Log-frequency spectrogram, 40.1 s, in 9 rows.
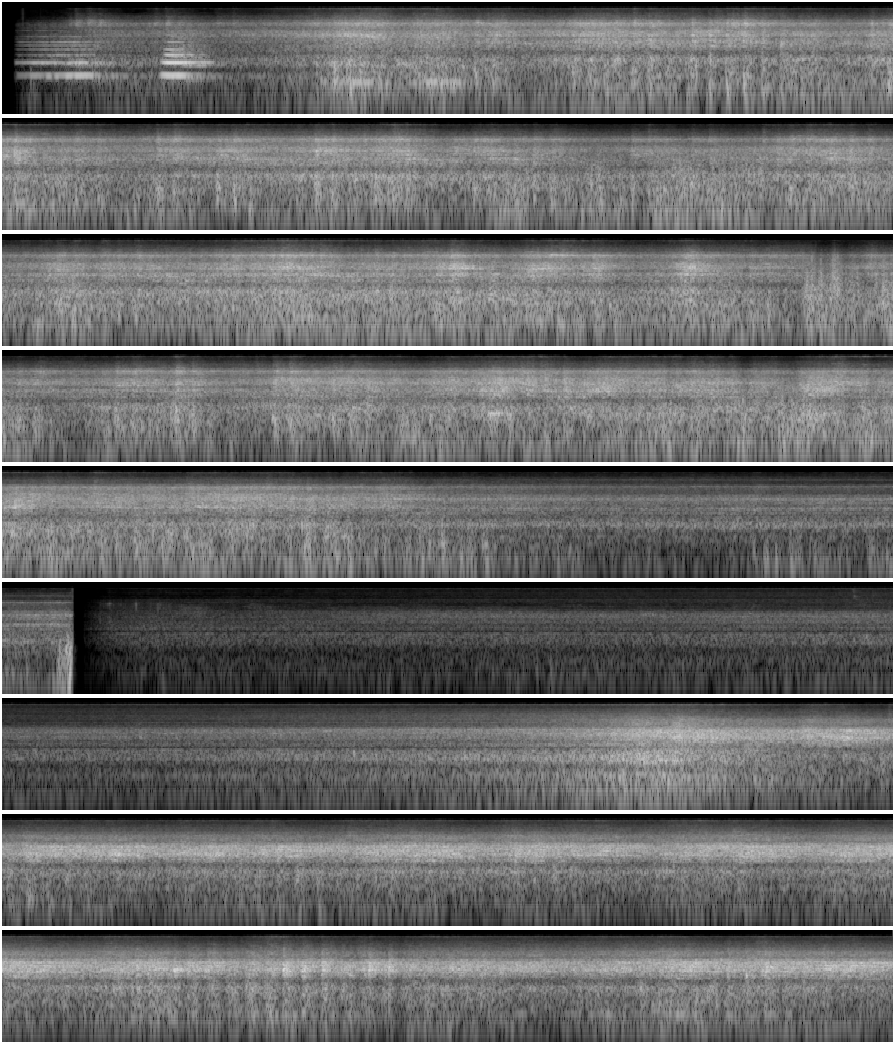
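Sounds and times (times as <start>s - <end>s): train horn: 0.1s - 1.2s.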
